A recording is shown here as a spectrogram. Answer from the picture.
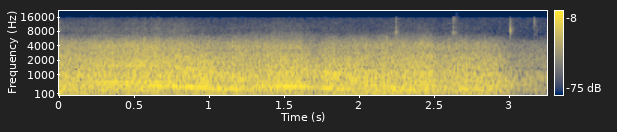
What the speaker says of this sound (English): Now we got some sound for you of the trucks.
